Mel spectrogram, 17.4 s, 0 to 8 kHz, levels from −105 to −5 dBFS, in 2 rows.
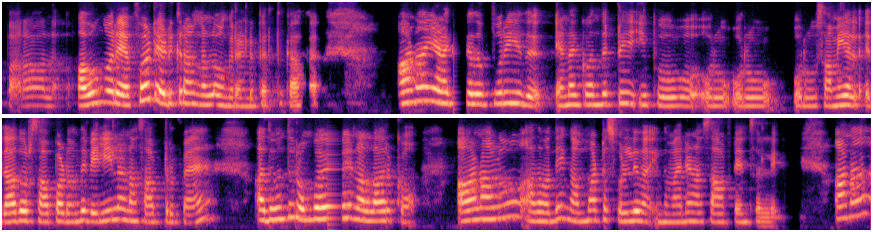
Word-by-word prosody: பரவால்ல. 235 0 -9 0.3
அவங்க 295 +6 +5
ஒரு 295 - +7
எஃபோர்ட் 375 +10 +5
எடுக்குறாங்கள்ல, 285 -3 +1
உங்க 230 -2 -5
2 220 -1 -7
பேத்துக்காக. 290 +6 -6 1.0
ஆனா, 320 +4 +3 0.2
எனக்கு 295 -1 +1
அது 275 - +5
புரியுது. 290 -4 +2 0.3
எனக்கு 260 +2 0
வந்துட்டு 275 +3 -2 0.2
இப்போ 255 -2 -5 0.4
ஒரு 225 - -5 0.2
ஒரு 225 0 -4 0.4
ஒரு 225 - -6
சமையல் 235 +2 +1
ஏதாவது 235 +2 +3
ஒரு 255 - -6
சாப்பாடு 230 +1 +1
வந்து 260 +3 0
வெளில 265 +5 -1
நான் 250 0 -5
சாப்பிட்டுருப்பேன். 220 +1 -5 0.6
அது 275 - +2
வந்து 315 +3 -1
ரொம்பவே 315 +3 +4
நல்லா 255 -1 +3
இருக்கும். 260 - -9 0.5
ஆனாலும் 300 +6 0
அத 245 - -1
வந்து 280 +7 -4
எங்க 270 -5 -4
அம்மாட்ட 275 +3 -3
சொல்லுவேன். 245 -1 0
இந்த 225 - -6
மாரி 225 +2 -5
நான் 235 +1 -9
சாப்பிட்டேன்னு 225 0 -7
சொல்லி. 115 0 -10 0.6
ஆனா, 365 +4 -1
260 Hz, 150 wpm, -22 LUFS, 235-295 Hz, 1.0 s, ஒரு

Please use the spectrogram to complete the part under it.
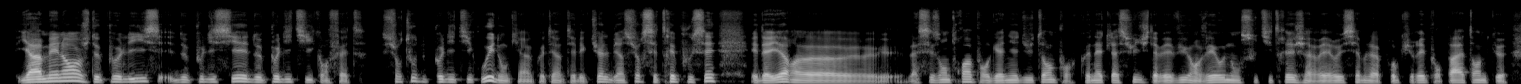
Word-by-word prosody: Il - - -10
y - - +6
a 115 - +10
un 120 - +9
mélange 150 -2 +4
de 115 - +2
police 125 +5 0
de 110 +2 -4
policiers 120 +5 0
et 135 - +3
de 115 -1 -1
politique, 110 -3 -3
en 85 - -4
fait, 80 -1 -7 0.2
surtout 130 +5 -5
de 120 - -12
politique. 115 -2 -4
Oui, 170 +8 +5
donc 85 -2 -3
il - - -5
y - - -4
a - - -2
un 70 - -5
côté - - -6
intellectuel, 80 - -3
bien 95 -2 -1
sûr, 125 +7 -3
c'est - - +2
très 135 - +1
poussé. 140 +7 0 0.3
Et - - -1
d'ailleurs, 105 +4 +5
heu, 85 -4 +1 0.2
la 80 - -5
saison 105 +5 0
3, 120 +3 0
pour 90 -4 -3
gagner 95 +2 +1
du 100 0 -4
temps, 110 0 0
pour 85 -6 -10
connaître 95 0 -2
la 95 - +3
suite, 110 +4 -3
je 105 - -4
l'avais 85 +1 +2
vu 105 +4 -2
en 85 - +1
VO 105 +6 +2
non 95 -2 -1
sous - - -3
titré, 110 0 -2
j'avais 85 -3 0
réussi 90 +3 0
à - - -1
me 90 - -4
la 80 - +1
procurer 90 +3 -3
pour - - -8
pas 95 +1 +4
attendre 100 0 -1
que 80 -2 -1
100 Hz, 245 wpm, -24 LUFS, 90-115 Hz, 0.3 s, a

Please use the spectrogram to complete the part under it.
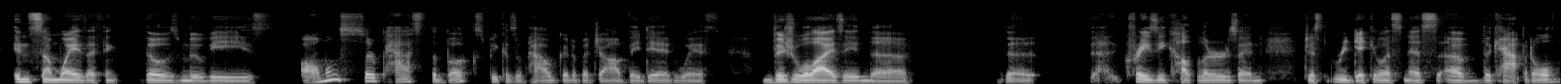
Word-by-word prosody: in 120 -2 +4
some 105 -2 +4
ways, 95 -3 +5
I 85 - +1
think 90 +1 -7 0.2
those 90 -1 +3
movies 85 -2 -2 0.3
almost 215 +7 0
surpassed 135 -6 -2
the 115 - 0
books 100 - -4
because 110 -2 -6
of 95 -1 -8
how 90 +1 -3
good 90 - -6
of - - -15
a - - -3
job 85 0 -5
they 85 -1 -3
did 85 -1 -3
with 80 -2 -9 0.4
visualizing 95 -4 +5
the 80 -3 -2 0.9
the 85 0 -3 0.5
the - - -10
crazy 100 -1 +3
colors 95 0 -1
and 90 +1 -2 0.4
just - - -3
ridiculousness 90 -4 0
of 85 -2 -1
the - - -1
Capitol 110 +4 0
90 Hz, 125 wpm, -24 LUFS, 85-100 Hz, 0.9 s, ways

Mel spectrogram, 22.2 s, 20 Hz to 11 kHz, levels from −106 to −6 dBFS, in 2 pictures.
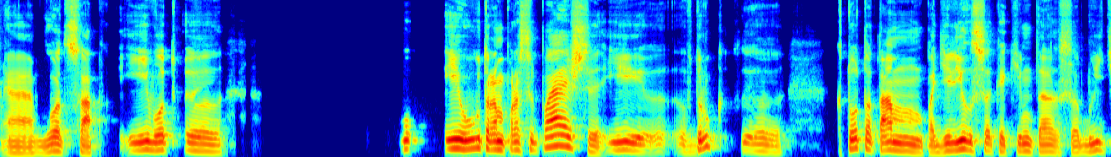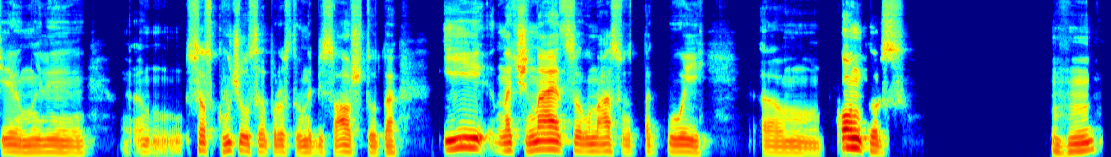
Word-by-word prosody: Э, 85 -1 -3
WhatsApp. 100 +6 -1 0.2
И 120 +3 -1
вот, 125 0 -1
э 110 -4 -2 1.8
У 275 0 -3 0.3
и 145 +1 +6
утром 140 -2 +4
просыпаешься, 160 - +2
и, 120 +1 -1
э, 95 +3 -11
вдруг, 105 - -5 0.2
э, 105 -5 -6 0.5
кто-то 145 -1 -1
там 115 -6 +2
поделился 115 +6 +1
каким-то 105 -2 -4
событием 100 0 -4
или, 90 -2 -4 0.3
эм, 95 0 -11
соскучился 115 -3 -2
просто, 95 -1 -6
написал 95 +1 -2
что-то. 90 +1 -5 0.4
И 155 +3 +5
начинается 120 +2 +4
у 105 - -2
нас 110 0 -1
вот 95 -1 -11
такой, 95 -2 -3 0.5
эм, 85 -4 -6
конкурс. 155 - +6 1.5
Мгм. 110 +7 -1
110 Hz, 90 wpm, -23 LUFS, 95-125 Hz, 1.8 s, и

